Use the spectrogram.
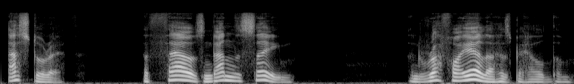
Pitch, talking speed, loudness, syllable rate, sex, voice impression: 145 Hz, 105 wpm, -16 LUFS, 4.4 syllables/s, male, masculine, adult-like, slightly thick, slightly refreshing, sincere, slightly calm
